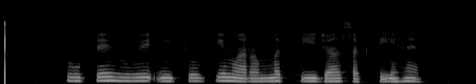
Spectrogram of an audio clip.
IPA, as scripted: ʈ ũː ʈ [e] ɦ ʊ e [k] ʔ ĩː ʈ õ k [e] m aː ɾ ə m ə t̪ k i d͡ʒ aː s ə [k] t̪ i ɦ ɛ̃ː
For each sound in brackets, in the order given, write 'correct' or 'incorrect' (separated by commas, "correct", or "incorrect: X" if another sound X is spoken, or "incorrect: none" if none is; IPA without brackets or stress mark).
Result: correct, incorrect: none, incorrect: i, correct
